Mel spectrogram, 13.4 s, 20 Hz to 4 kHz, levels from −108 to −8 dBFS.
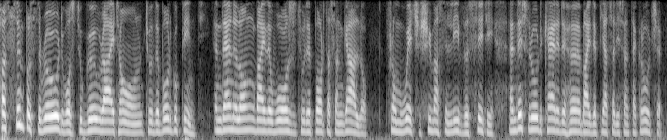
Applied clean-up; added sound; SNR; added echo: none; none; none; none.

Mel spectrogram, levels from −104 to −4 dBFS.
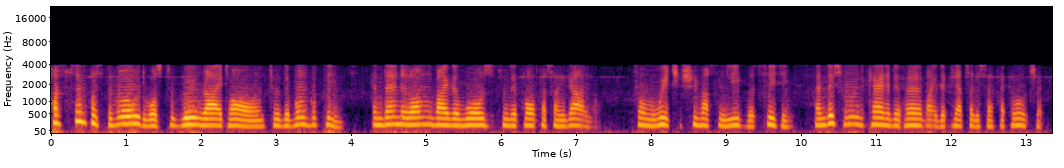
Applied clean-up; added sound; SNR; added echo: neural separator model SepFormer WHAMR!.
